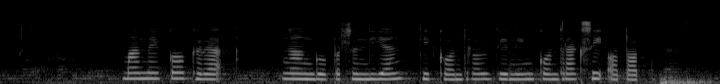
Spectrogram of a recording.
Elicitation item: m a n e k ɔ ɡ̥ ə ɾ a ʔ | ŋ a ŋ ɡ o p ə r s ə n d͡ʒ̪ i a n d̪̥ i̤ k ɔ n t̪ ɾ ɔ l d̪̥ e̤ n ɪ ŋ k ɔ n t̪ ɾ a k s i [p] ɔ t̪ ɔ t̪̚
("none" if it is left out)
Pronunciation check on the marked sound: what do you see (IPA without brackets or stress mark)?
ʔ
